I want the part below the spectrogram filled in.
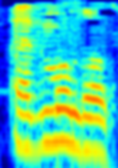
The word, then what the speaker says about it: Edmundo: Edmundo, sí, exacto.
